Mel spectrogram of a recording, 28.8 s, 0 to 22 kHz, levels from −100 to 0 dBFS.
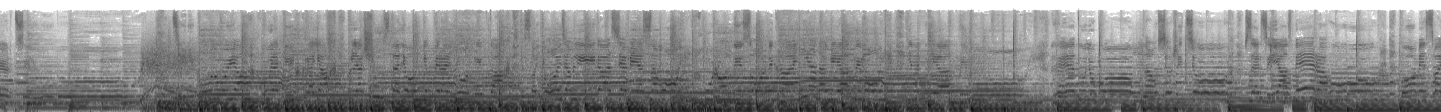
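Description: From 18.30 to 18.61 s the sound becomes a rigid metallic buzz at 93.8 Hz: robotic sound from repeated short buffers, likely a slice of about 11 ms looped over most of the stretch while fresh audio is skipped. Unlike a dropout, nothing falls silent.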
